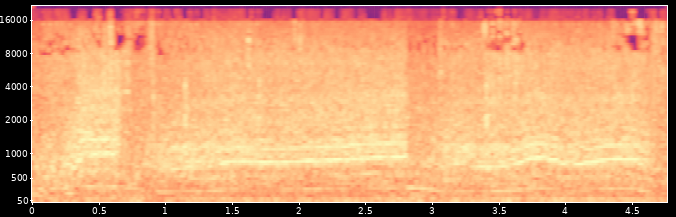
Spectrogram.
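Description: A rally car in Forza Horizon 4 slides its back end around a tight hairpin on the handbrake, tires squealing in long wavering tones over a steady engine drone, heard twice in close succession with no voices.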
